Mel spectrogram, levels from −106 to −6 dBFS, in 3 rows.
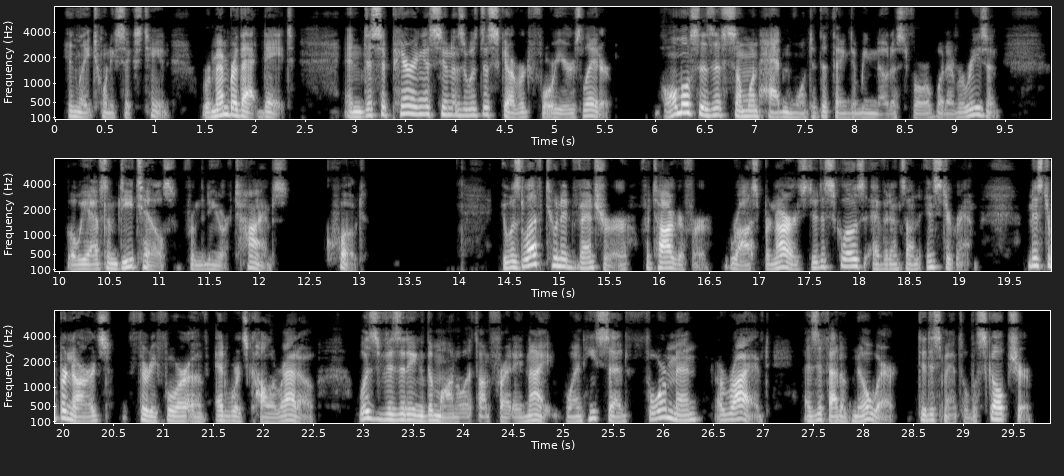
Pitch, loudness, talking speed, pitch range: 135 Hz, -27 LUFS, 170 wpm, 120-170 Hz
